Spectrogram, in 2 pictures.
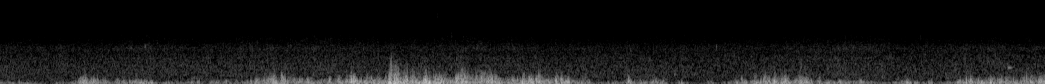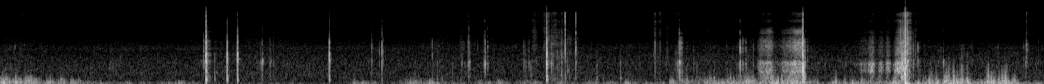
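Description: Wind buffeting the microphone in uneven gusts, then a run of sharp clicks and knocks in the last eight seconds from hands handling the camera.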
